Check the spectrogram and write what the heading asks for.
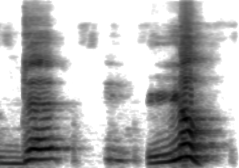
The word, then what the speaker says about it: eau: Tu boiras de l'eau. De l'eau. Y de nuevo se escribe E-A-U, ¿vale? Pero se pronuncia O.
